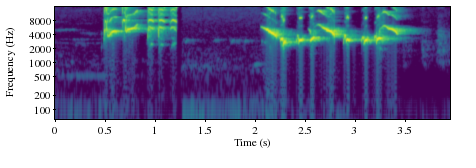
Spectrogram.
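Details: Orange-headed thrush (anis merah) singing in the gacor, ngeplong style, used to stir a bird that has stopped singing into answering: two sharp high bursts, then a fast run of clear, slurred whistles dropping and rising.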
